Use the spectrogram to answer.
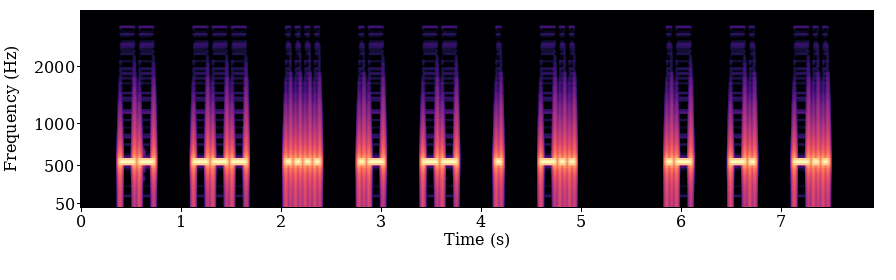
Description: Morse code, heard as a keyed tone, about 25 wpm, spaced as for 15 wpm, 550 Hz. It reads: MOHAMED AND
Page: news-headlines-in-morse-code-at-15-wpm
